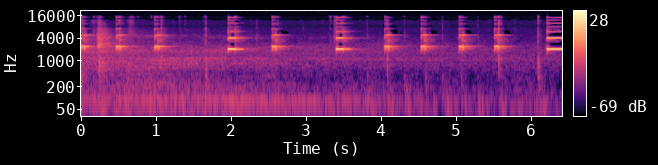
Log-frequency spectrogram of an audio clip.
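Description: Kwikset Powerbolt 2 keypad deadbolt beeping once for each button pressed as a long code is keyed in. About ten short, high beeps come at uneven intervals, roughly one or two a second.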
